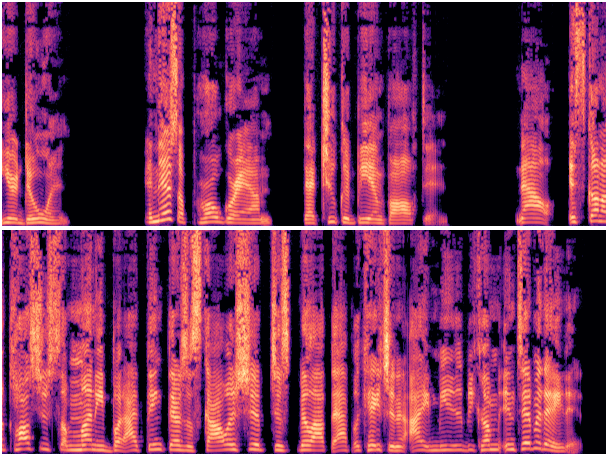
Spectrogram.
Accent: New Orleans, Louisiana, United States; now in Nashville, United States; I'm from New Orleans, and I have two sisters that were still living there

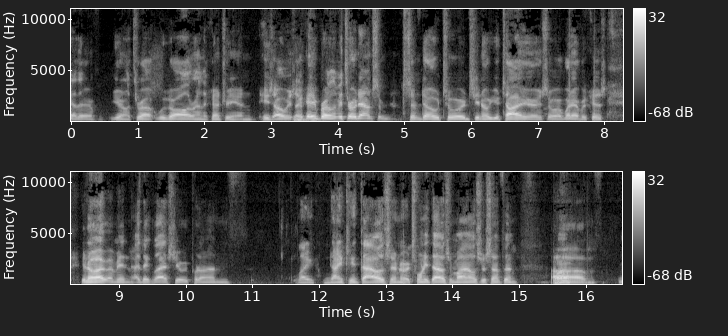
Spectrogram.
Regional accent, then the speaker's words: Wareham, Massachusetts, United States; I'm from Wareham, Massachusetts, up here in the north.

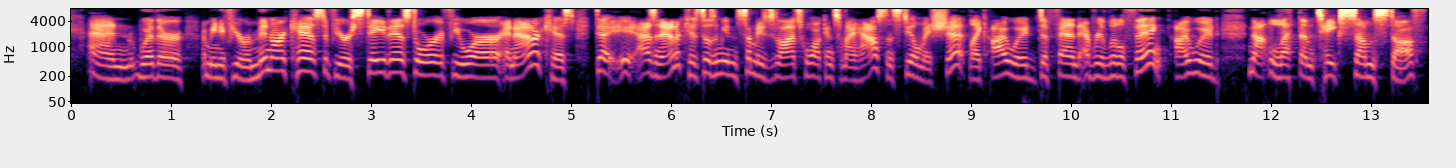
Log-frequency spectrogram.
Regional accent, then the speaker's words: New York, United States; I'm a New Yorker

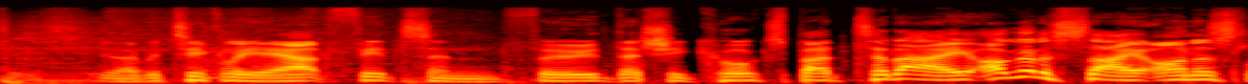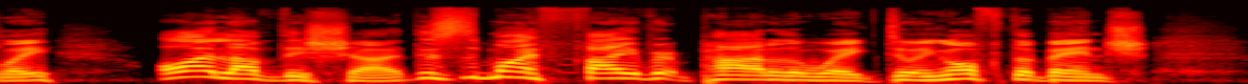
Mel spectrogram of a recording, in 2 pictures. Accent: Yagoona, New South Wales, Australia; I grew up in Yagoona and every house was fiberglass

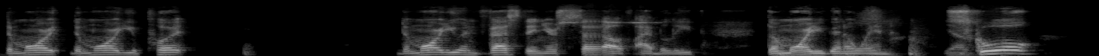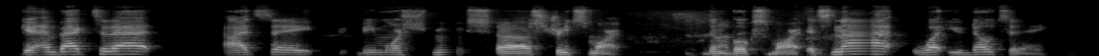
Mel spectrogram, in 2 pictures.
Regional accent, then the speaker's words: Bronx, New York, United States; I'll never forget where I came from. I came from Fordham Road, from the Bronx, from the hood

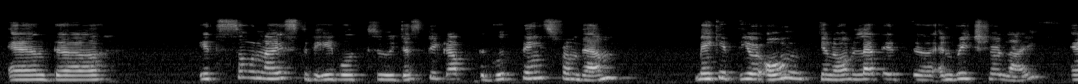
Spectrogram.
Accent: Philippines; now in Winnipeg, Canada; back home in the philippines back home um see, we seem to be a homogeneous group because we're all from the Philippines.

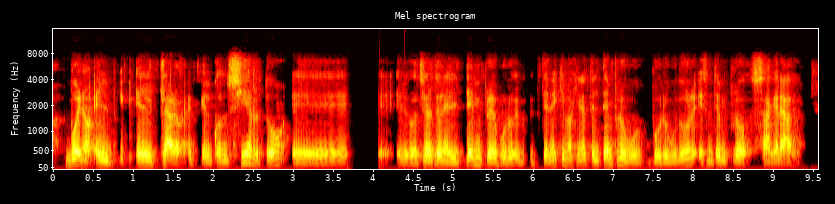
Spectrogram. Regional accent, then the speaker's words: Adrogué, Buenos Aires Province, Argentina; moved away as an adult; also born or lived in Mendoza; yo soy en realidad de Buenos Aires, de provincia de Buenos Aires, de Adrogué

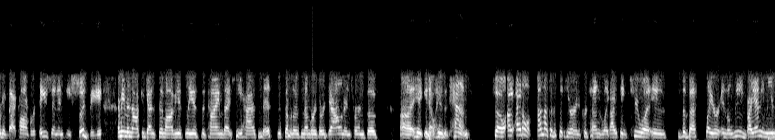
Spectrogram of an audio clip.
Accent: Sarasota, Florida, United States; also born or lived in Miami; I am from Sarasota, Florida

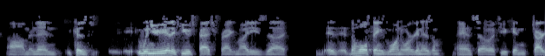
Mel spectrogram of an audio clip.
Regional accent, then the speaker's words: Sparta, Michigan, United States; I'm originally from Sparta, Michigan, just north of Grand Rapids, and just grew up kind of a farm kid in country

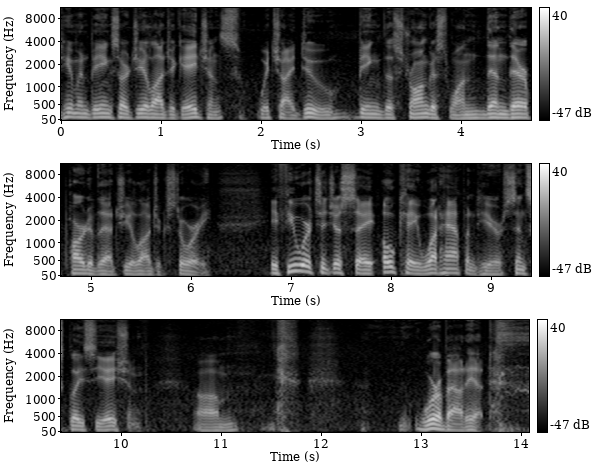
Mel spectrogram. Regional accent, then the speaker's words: Upper Midwest, United States; also born or lived in Alaska; now in Connecticut, United States; Well, I moved here from Alaska, and I had grown up in the sort of Scandinavian Midwestern, upper Midwest heritage, where you don't see any stone walls whatsoever. And I moved here from Alaska in 1984

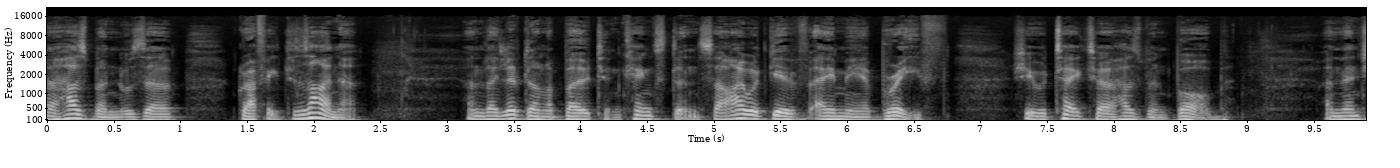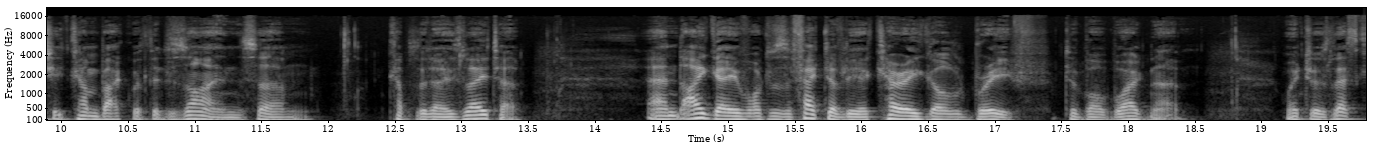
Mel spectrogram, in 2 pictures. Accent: Port Elizabeth, Eastern Cape, South Africa; moved away; also born or lived in London; there was a dairy in Port Elizabeth, where I was born

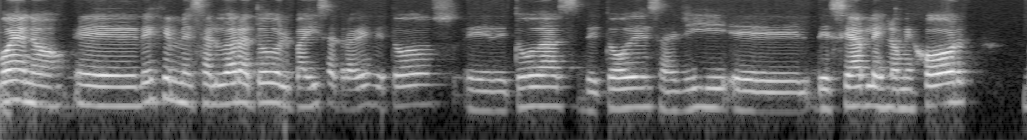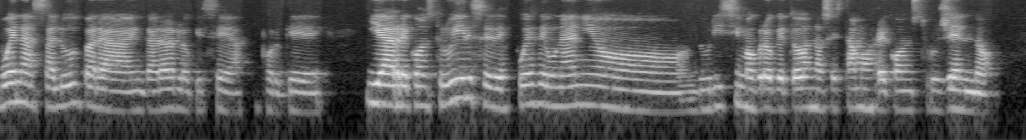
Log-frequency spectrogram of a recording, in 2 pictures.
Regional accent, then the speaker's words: Argentina; como argentina que soy eh, orgullosa de serlo

